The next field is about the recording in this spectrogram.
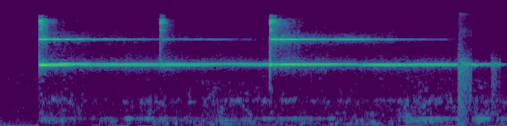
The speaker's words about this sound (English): And I read with these little tangsha bells. So I'm going to ring them three times. And then I'll move through the poems, ringing up chime after each one.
